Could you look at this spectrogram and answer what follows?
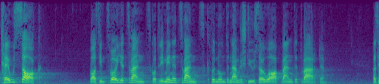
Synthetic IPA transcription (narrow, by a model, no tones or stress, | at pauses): kʰɛusːɑːk | ʋɑːsɪmt͡sʋœʏət͡sʋænt͡skɔd̪əɾɪmɪnət͡sʋænt͡skfɔɾnʊnd̪əɾnæməɾʃtyːɾsœwɑːkʋænd̪ətʋæ̰ːɾd̥ə | ɑs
